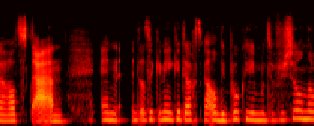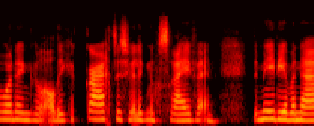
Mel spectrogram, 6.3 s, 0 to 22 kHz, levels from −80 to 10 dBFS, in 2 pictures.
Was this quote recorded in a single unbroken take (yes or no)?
no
